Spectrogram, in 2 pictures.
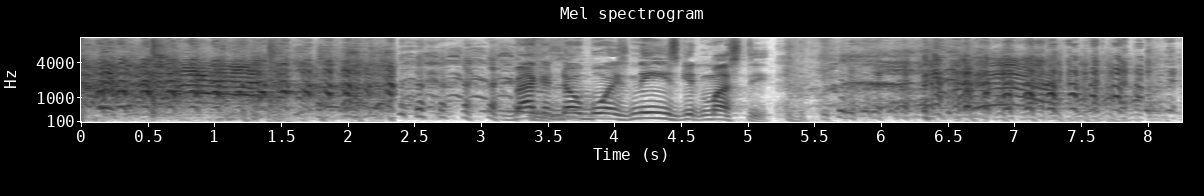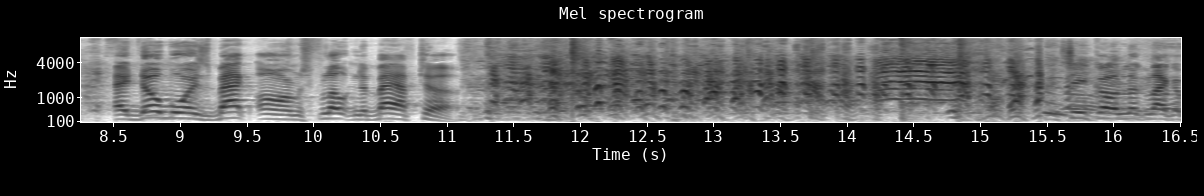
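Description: A group of men laugh loudly together.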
